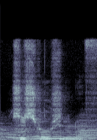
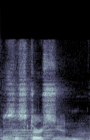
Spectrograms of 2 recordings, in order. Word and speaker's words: Cistercian: When he was 16, he ran away from his life in the slums and went to Rhode Island to join the Cistercian monks. Is it Cistercian or Cistercian? – Cistercian. – Cistercian. Yeah. Okay, I'll just say it like that.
